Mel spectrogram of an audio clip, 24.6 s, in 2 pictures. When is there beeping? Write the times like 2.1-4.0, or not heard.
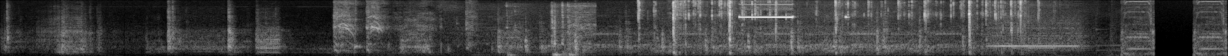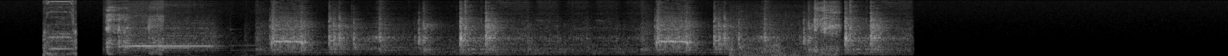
7.3-8.5.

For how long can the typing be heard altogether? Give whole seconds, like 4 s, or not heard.
5 s.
